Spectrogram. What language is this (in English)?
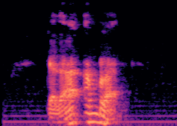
Catalan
